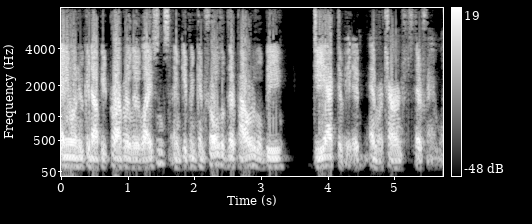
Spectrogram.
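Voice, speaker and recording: A man talks at a very fast pace in a put-on character voice, his high, raspy voice swinging widely in loudness. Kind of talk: official proclamation. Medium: actual play. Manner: formal, authoritative.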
